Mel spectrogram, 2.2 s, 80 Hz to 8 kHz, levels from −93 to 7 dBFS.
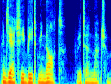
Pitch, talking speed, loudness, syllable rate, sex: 105 Hz, 215 wpm, -19 LUFS, 5.7 syllables/s, male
